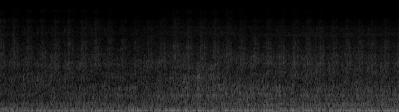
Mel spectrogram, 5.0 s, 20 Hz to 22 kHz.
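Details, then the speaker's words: 1966 Cadillac DeVille 429 V8, 3-speed automatic, idling: light quick ticking clatter over the low rumble, steady with engine speed, top-end valvetrain noise; owner suspects poor oil supply to the valves, not confirmed. "like them films clattering you know I might be a oil palm Pennines I still know I might have time to mess with in Iran's and rise pretty just got power and everything I do not think it's getting oil pumped up to the valves enough"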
